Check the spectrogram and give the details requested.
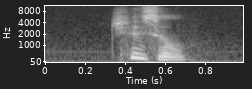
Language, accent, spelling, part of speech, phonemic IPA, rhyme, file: English, US, chisel, noun / verb, /ˈt͡ʃɪzəl/, -ɪzəl, En-us-chisel.ogg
